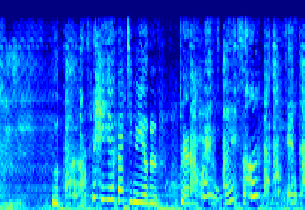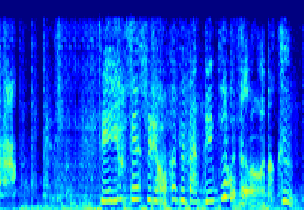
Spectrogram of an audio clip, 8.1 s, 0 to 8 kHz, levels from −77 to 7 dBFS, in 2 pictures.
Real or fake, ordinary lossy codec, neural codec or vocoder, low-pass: fake; none; codec, 16 kHz, 1 kbps, FunCodec, trained on Chinese and English, 50 frames a second; 7.2 kHz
